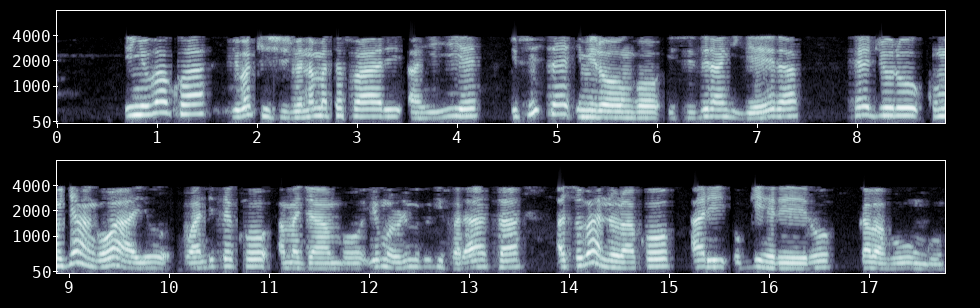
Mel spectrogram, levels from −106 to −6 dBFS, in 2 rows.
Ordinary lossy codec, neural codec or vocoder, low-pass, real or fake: AAC, 16 kbps; none; 7.2 kHz; real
